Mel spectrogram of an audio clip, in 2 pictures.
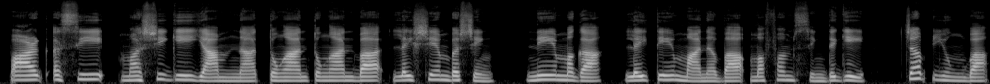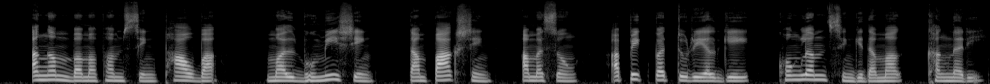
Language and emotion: Manipuri, neutral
